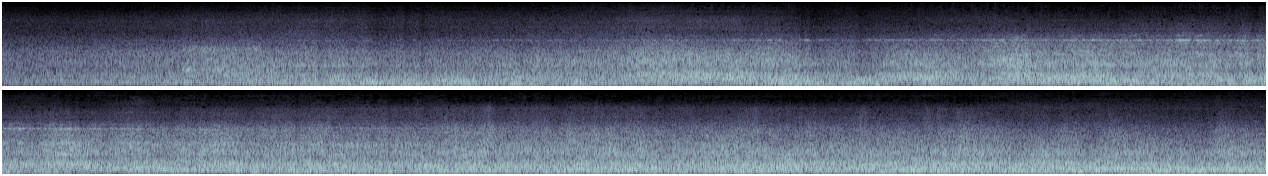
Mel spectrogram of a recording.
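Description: JetBlue jet airliner in Brooklyn Nets special livery taking off at Fort Lauderdale, a steady broad engine roar building and holding loud throughout, heard from a distance with some wind noise.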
